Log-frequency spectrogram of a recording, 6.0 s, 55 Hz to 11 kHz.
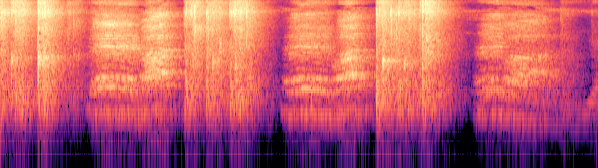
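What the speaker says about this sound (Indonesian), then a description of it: "Kita kasih aplaus dulu untuk kelompok 1" Children in a classroom clap for a student group, loud bursts of clapping alternating with patches of kids' voices and chatter, fairly close and lively.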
